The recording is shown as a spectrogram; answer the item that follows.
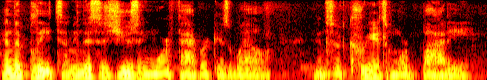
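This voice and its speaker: Noticeable background noise is present throughout. The speech moves at a moderate pace. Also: man, fairly low pitch for a man. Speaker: menswear entrepreneur and channel host. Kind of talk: casual conversation, interview questions.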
